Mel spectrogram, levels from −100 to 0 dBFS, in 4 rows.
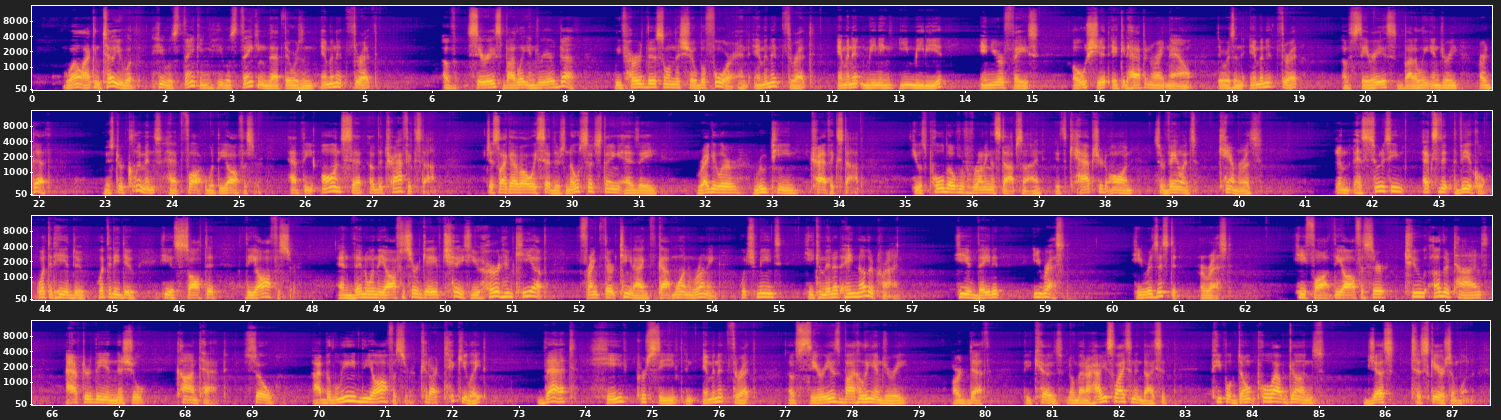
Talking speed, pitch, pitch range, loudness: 140 wpm, 115 Hz, 105-135 Hz, -15 LUFS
